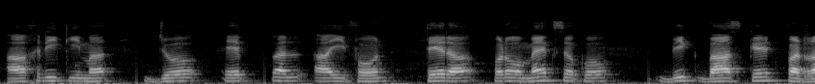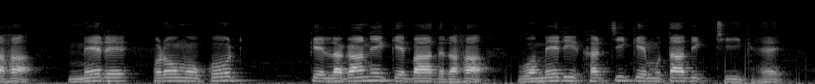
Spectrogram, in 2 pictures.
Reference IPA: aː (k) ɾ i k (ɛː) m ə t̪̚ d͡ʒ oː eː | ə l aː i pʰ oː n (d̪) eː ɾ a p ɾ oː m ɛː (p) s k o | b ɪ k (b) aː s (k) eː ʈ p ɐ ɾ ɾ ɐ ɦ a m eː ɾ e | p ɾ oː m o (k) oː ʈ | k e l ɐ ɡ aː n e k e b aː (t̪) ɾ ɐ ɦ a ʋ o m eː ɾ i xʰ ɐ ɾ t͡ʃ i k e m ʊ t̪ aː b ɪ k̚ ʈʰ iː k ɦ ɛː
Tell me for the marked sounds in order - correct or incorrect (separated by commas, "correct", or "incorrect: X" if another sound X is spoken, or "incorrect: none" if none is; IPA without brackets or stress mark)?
incorrect: x, incorrect: iː, incorrect: t̪, incorrect: k, correct, correct, correct, incorrect: d̪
